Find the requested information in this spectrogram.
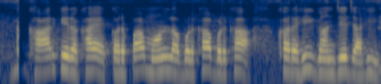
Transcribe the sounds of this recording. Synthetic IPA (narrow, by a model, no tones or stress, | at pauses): kʰaːɾkeɾəkʰaekəɾpamɔnləbəɽ̤kʰabəɽ̤kʰa | kʰəɾəɦiɡãːnd͡ʒed͡ʒaːɦi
